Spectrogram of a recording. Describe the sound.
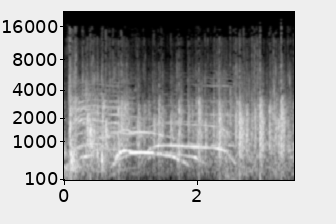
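An audience at a SALT event claps for a presenter in a dense, steady burst of applause lasting a few seconds, with a couple of voices cheering and whooping over the clapping.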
